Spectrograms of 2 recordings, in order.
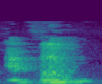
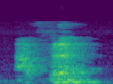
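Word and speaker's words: אברם: tem essa confusão quando Escreveram em português escreveram Abrão mas a pronúncia é avram avram visto que o nome em hebraico contém um Vete não um Bet como falei ele era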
